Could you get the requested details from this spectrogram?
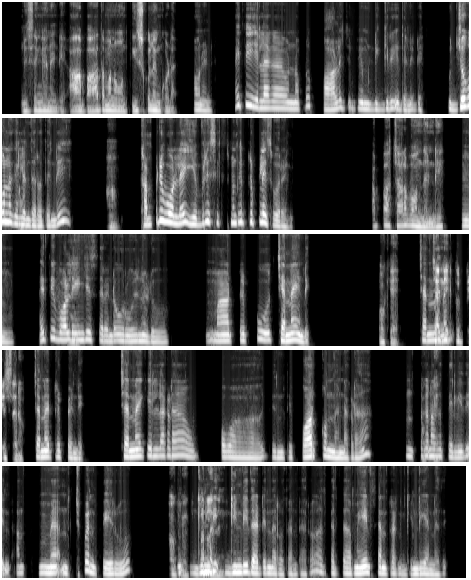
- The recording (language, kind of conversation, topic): Telugu, podcast, ప్రకృతిలో మీరు అనుభవించిన అద్భుతమైన క్షణం ఏమిటి?
- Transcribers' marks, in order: in English: "కాలేజ్"; in English: "ఎవరీ సిక్స్ మంత్స్‌కి ట్రిప్పులేసేవారండి"; in English: "ట్రిప్"; in English: "ట్రిప్"; in English: "పార్క్"; in English: "మెయిన్ సెంటర్"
